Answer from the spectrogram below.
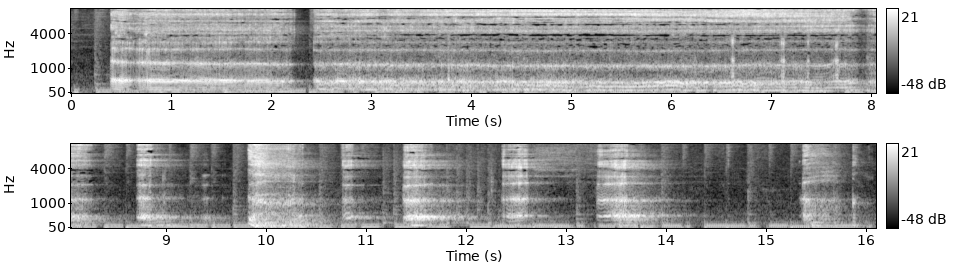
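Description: A long, loud burp by a burping champion rumbles continuously for about eight seconds with a steady resonant tone, then breaks into a series of shorter, choppy belches and throaty gurgles.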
